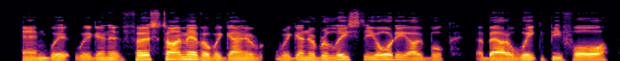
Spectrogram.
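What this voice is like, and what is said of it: Non-American accent. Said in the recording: “every American says, we don't care what you say. We just like listening to that accent.”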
